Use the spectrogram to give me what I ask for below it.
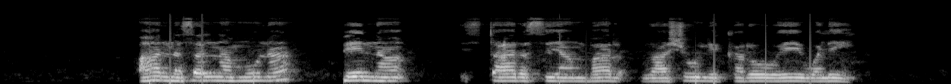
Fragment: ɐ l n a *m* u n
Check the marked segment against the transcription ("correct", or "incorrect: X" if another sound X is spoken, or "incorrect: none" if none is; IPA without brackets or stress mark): correct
